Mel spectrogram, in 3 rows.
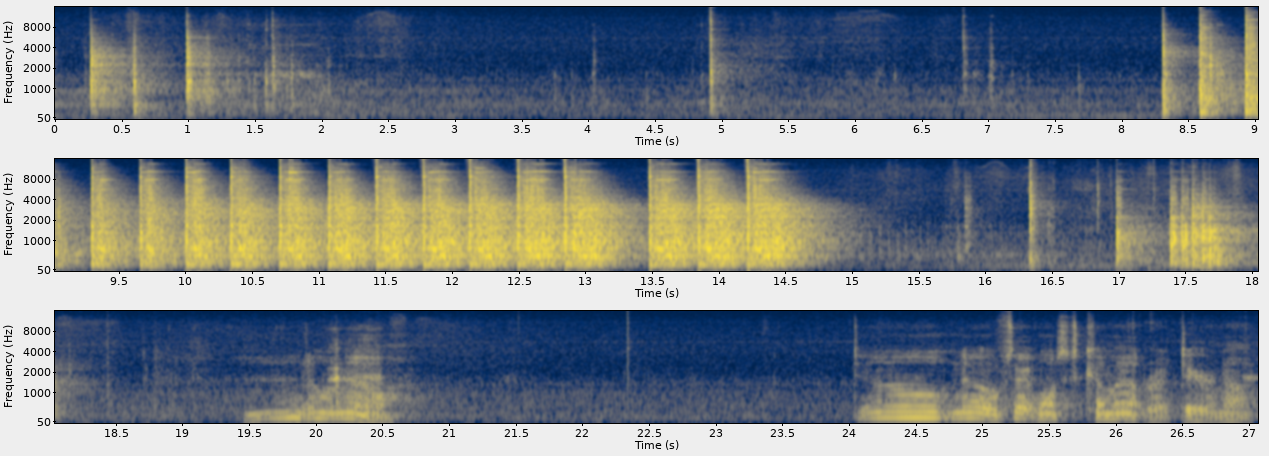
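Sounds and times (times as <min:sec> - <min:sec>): hammer tapping metal punch: 0:08.3 - 0:14.7.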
